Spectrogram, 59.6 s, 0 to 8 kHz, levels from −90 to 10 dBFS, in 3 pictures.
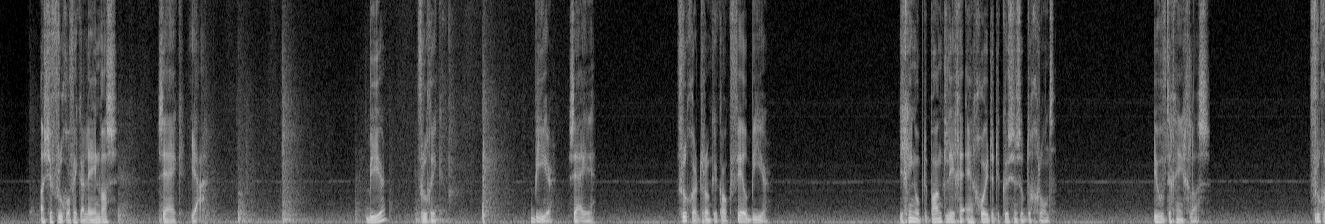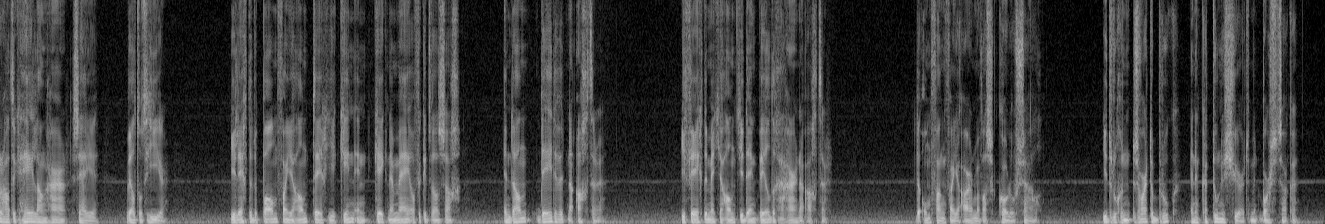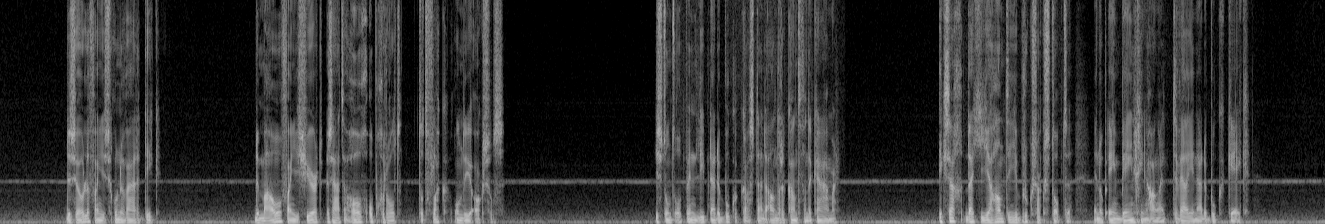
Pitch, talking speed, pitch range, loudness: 85 Hz, 160 wpm, 80-95 Hz, -18 LUFS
